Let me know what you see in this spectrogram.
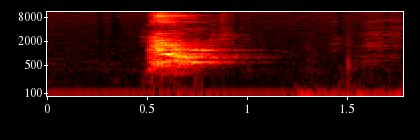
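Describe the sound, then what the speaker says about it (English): A single dog bark rings out clearly near the middle, close and fairly loud, set against a quiet low hum, followed by a fainter short sound shortly after. "the dog's barking because neighbors are talking out there"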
